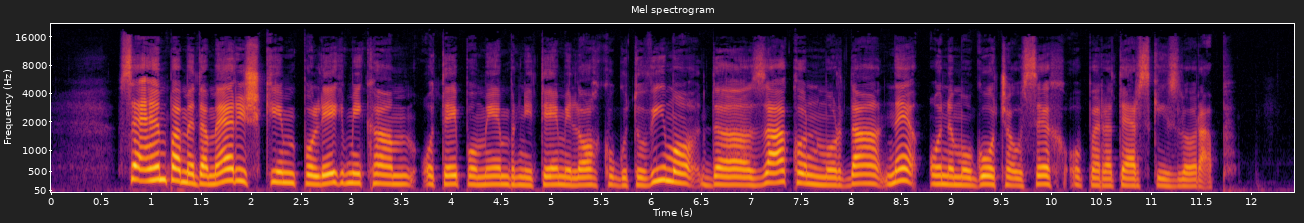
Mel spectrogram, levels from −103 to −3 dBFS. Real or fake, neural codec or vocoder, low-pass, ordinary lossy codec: real; none; 19.8 kHz; MP3, 96 kbps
